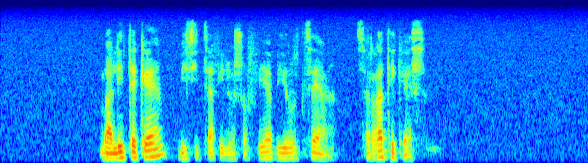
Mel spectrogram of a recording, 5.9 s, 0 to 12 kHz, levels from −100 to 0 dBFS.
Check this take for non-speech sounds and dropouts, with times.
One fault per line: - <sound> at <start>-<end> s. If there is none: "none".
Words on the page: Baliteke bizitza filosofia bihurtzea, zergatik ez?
none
